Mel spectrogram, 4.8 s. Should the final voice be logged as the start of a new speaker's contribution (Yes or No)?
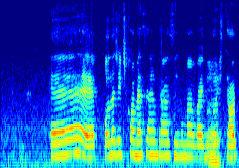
No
